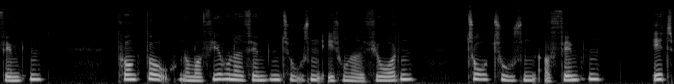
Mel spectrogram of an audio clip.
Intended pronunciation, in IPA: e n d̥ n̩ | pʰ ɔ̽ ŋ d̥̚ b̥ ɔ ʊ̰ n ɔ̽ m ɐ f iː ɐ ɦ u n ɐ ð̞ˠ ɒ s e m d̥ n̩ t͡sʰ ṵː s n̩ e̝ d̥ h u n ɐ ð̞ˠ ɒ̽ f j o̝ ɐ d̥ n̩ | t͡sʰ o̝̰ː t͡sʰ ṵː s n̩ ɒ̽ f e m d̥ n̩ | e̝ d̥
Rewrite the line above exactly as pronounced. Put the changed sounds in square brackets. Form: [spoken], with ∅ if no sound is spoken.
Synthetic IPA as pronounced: e [m] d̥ n̩ | pʰ ɔ̽ ŋ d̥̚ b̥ ɔ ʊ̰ n ɔ̽ m ɐ f iː ɐ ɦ u n ɐ ð̞ˠ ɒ [f] e m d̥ n̩ t͡sʰ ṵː s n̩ e̝ d̥ h u n ɐ ð̞ˠ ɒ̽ f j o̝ ɐ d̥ n̩ | t͡sʰ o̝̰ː t͡sʰ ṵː s n̩ ɒ̽ f e m d̥ n̩ | e̝ d̥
